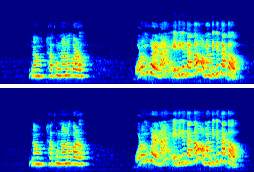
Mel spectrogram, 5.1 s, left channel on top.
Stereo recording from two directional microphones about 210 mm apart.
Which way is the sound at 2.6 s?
Centre (ahead or behind).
